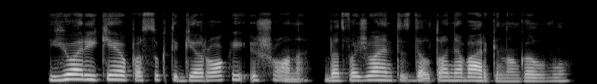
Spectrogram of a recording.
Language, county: Lithuanian, Kaunas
